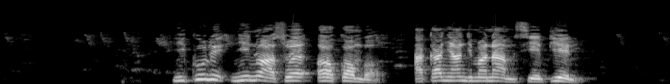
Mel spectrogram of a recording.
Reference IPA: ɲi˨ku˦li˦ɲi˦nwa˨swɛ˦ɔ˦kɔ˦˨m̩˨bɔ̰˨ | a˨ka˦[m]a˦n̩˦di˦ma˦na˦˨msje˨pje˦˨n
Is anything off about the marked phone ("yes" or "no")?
yes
